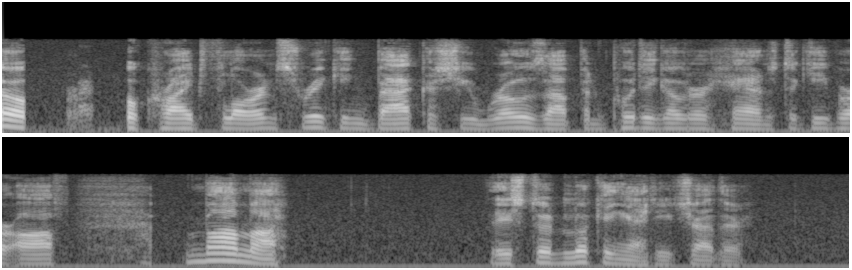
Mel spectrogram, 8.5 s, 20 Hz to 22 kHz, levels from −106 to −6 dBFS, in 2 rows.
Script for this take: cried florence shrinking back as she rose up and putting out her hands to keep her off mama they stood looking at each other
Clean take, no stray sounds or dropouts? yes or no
no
